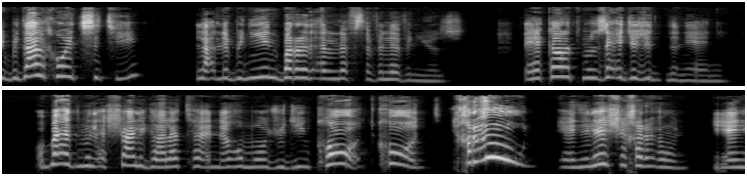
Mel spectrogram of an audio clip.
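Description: High-voiced sarcastic Kuwaiti woman host. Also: fairly bright tone, no room sound, clean studio sound. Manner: sarcastic, addresses listeners fondly. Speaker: podcast host. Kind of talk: satirical commentary.

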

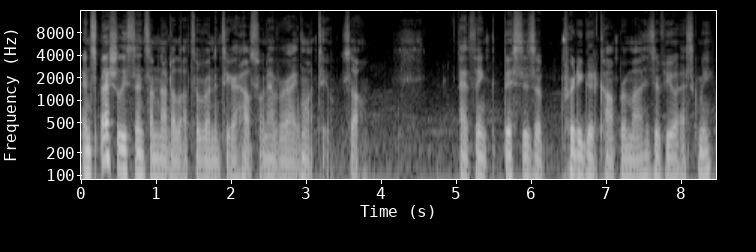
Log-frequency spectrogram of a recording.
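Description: A man voices a young college vampire with a low pitch in an ASMR boyfriend roleplay, speaking straight to the listener. He's soft and halting, with wry, slightly awkward teasing and plain affection underneath, in a casual, wry mood.

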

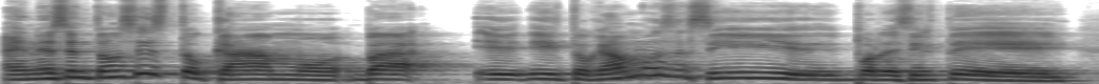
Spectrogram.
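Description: This young guest, a band's singer and guitarist, speaks with a Guatemalan Spanish accent and spins a slangy story full of swearing and tag questions. His voice is high-pitched and a bit dark, moving slowly with lively intonation.

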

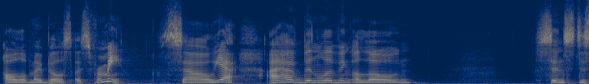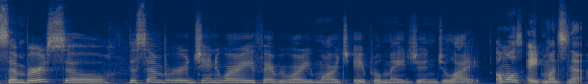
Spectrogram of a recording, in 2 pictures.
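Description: A young Filipino woman with a Filipino accent hosts a casual solo podcast, switching between Tagalog and English and sounding a little nervous. She records on a phone in her bedroom. Her mid-range voice is clear and resonant, with fairly even intonation and an unhurried pace.

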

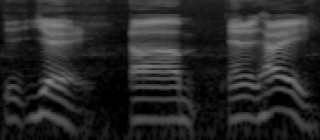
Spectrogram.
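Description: A man's voice: mid-range voice, takes it slowly, sharp tone. A man co-hosting a podcast, recapping a film in a rambling, sweary, laid-back way. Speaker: podcast co-host. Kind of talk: casual film-review chat.

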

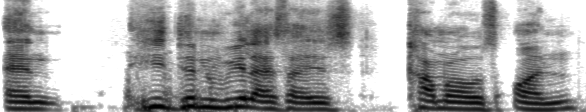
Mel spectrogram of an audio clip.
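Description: Young man, podcast co-host, casual chat, animated, higher pitch, dry sound. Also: moderate pace, dry recording. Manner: animated storyteller, laughs often.

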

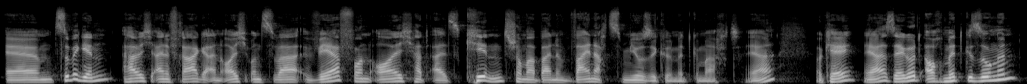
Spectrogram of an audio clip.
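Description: A man in his thirties, a pastor, giving a sermon in a lively, conversational storytelling way to his congregation. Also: mid-range voice, a little slow.

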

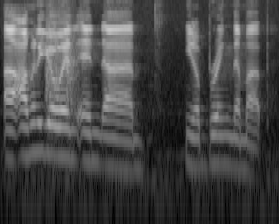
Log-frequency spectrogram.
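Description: Bright-voiced tentative man at a game table. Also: a little high, a little hiss or hum. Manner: tentative, trailing off, quick to laugh. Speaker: player. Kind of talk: casual tabletop play.

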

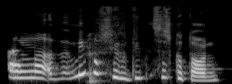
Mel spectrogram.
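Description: Chatty woman podcast co-host, mellow tone. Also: sits high. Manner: chatty, animated storytelling. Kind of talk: casual chat.

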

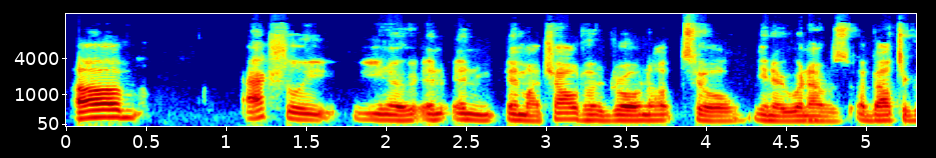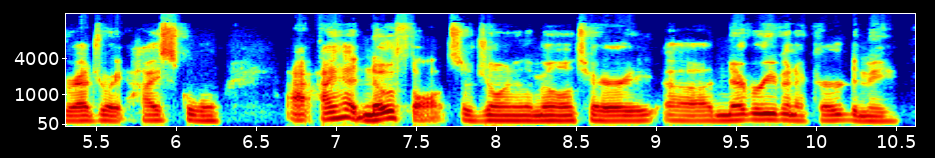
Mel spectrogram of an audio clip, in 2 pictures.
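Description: A retired Army sergeant, a man, being interviewed, telling stories in a relaxed, rambling way full of fillers and restarts. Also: medium pitch, normal speed, no echo. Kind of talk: casual storytelling interview.

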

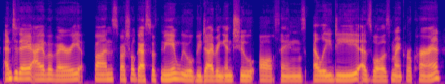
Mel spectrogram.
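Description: Low-pitched and brisk, this podcast host talks with a flat delivery and a clean tone. She's informal and conversational, constantly using "like" as a filler. The audio is studio quality with no room sound.

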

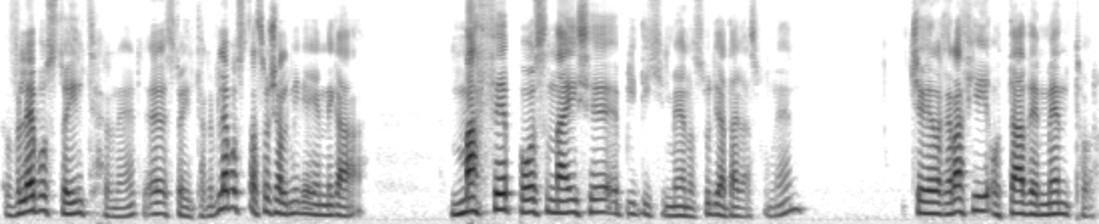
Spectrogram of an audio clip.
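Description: Higher-pitched Cypriot Greek man, casual interviewer. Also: lively intonation, a little mellow, dry recording, clean studio sound. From Cyprus. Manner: questioning, mixes in English words.

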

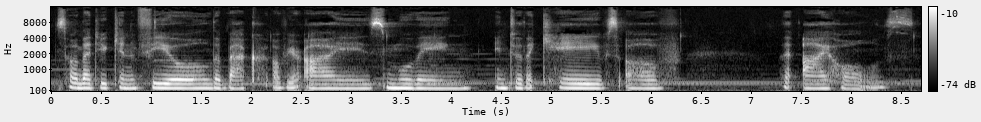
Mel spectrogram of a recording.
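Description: Slow, soft-spoken woman guiding meditation. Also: lowish voice, monotone, faint music behind. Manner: slow, soft, partly whispered guidance. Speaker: meditation guide. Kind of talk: guided meditation.

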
